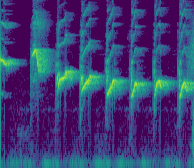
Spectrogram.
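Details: Green leafbird singing loudly in captivity, its song used in Indonesia to stir untrained leafbirds into singing back; a series of eight rapid, upslurred whistled notes about every third of a second, with faint low hum.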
